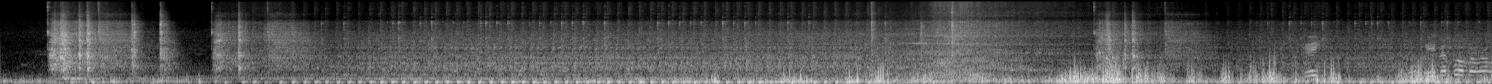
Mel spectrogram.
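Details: Euro 150 single-cylinder motorcycle after a hard-starting fix: it catches after a few tries and settles into a steady, even thump around idle, now running cleanly.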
